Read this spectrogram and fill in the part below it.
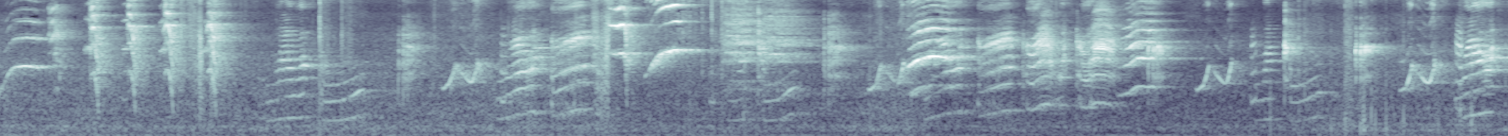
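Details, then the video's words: Indian talking rose-ringed parakeets keep up a busy stream of sharp squawks, chirps and warbling chatter, with several birds overlapping and no pause, over a low hum. "Indian Talking Parrots"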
